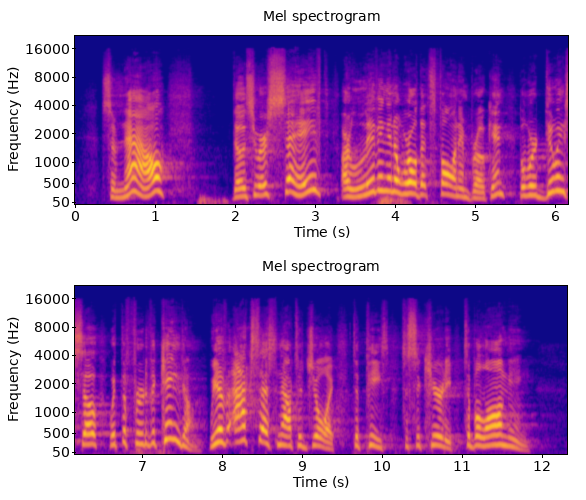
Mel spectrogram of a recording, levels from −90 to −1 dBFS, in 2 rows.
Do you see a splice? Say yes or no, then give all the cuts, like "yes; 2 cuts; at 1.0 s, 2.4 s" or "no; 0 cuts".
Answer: yes; 2 cuts; at 3.3 s, 7.8 s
